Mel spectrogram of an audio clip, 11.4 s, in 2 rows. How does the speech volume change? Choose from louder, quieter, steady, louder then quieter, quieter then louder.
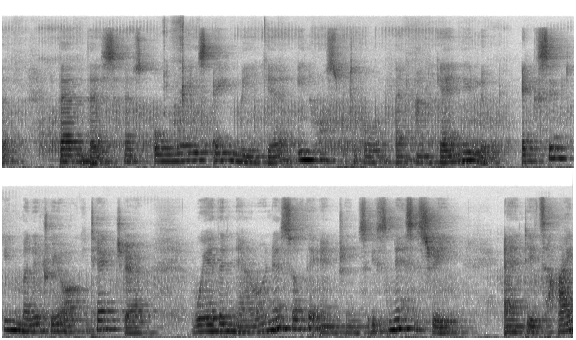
steady.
